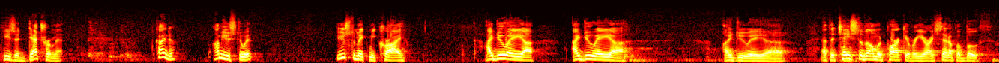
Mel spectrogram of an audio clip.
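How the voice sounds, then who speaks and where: A man's voice: a little high, lively intonation, normal speed, pauses often, a little mellow, highs cut off. A man in his sixties, a chiropractor giving a joking, chatty talk to a live audience, often restarting his sentences. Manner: chatty, self-mocking, with many restarts.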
